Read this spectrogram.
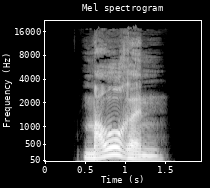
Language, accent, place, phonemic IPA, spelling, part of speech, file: German, Germany, Berlin, /ˈmaʊ̯ʁən/, Mauren, proper noun / noun, De-Mauren.ogg
- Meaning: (proper noun) a municipality of Liechtenstein; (noun) inflection of Maure: 1. genitive/dative/accusative singular 2. all-case plural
